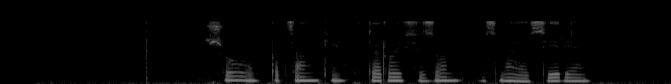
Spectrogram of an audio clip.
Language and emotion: Russian, neutral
